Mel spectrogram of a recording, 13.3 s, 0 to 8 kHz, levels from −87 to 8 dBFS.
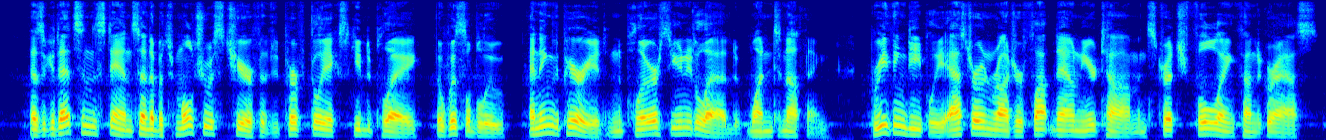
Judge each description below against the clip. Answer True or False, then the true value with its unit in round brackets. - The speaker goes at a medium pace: False (210 wpm)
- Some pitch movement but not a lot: False (5.7 semitones)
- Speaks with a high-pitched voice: False (115 Hz)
